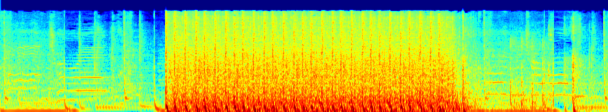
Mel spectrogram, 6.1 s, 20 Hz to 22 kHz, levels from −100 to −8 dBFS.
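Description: Nothing in the clip gives a listener anything to flag; there's no break, glitch or odd artefact anywhere along the way.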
